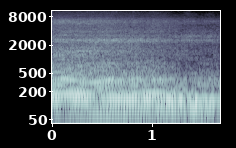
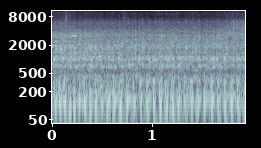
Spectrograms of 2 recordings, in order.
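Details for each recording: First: Chinese 78cc Honda CD70-type motorcycle after refitting timing chain tensioner rod bolt: small single-cylinder runs with steady low hum, no rattling or ticking on top; timing chain noise gone. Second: Honda CD70-type small motorcycle engine idling fast with a brief rev: a light, dry timing chain rattle over the exhaust beat, much louder with the mic at one side of the engine. Customer blames a jump; the timing chain tensioner rod is the traced fault.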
